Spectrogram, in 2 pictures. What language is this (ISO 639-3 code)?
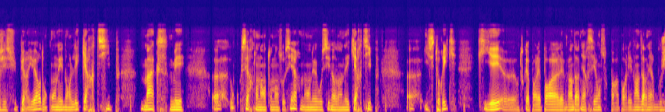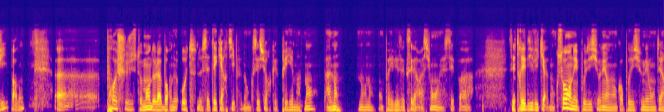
fra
